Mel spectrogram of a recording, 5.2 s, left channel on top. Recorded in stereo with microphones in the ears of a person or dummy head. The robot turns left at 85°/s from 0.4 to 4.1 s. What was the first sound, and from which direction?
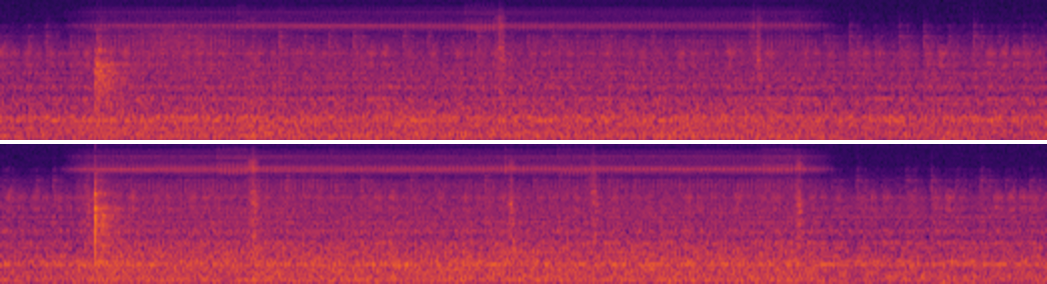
A clap, 70° right (ahead or behind).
